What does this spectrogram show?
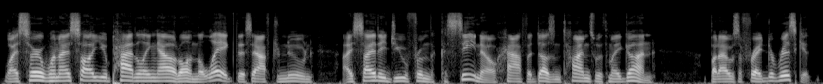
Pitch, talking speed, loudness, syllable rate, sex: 145 Hz, 240 wpm, -18 LUFS, 5.8 syllables/s, male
